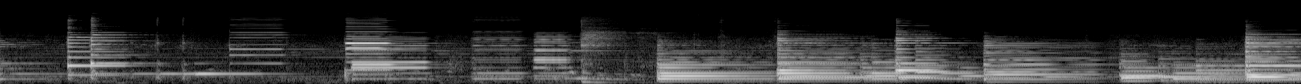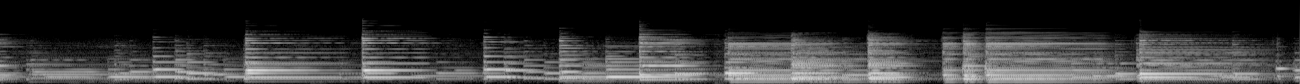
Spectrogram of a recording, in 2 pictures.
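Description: Yamaha PSR-E333 portable keyboard played with both hands in a piano-like voice: a few scattered notes at first, then full chords over low bass notes from about six seconds in.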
